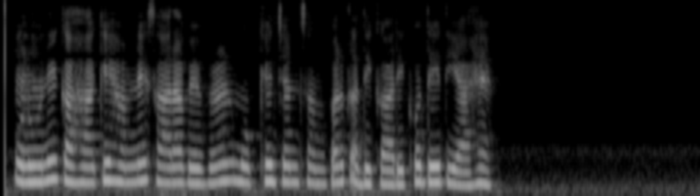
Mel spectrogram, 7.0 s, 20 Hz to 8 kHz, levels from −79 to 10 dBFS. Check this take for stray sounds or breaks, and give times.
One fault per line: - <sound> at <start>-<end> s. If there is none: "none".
none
